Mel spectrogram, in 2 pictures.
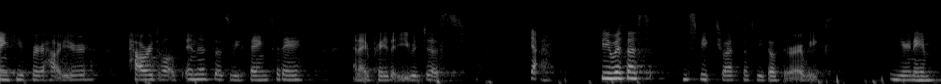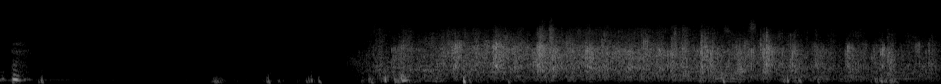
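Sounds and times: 
speech: 0.0s - 4.7s, 5.3s - 9.8s
audience applause: 12.9s - 18.8s
laughter: 13.1s - 18.7s.

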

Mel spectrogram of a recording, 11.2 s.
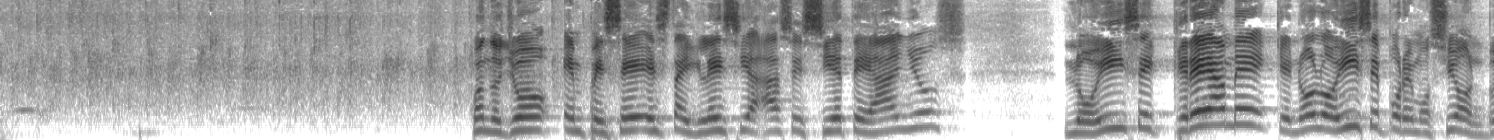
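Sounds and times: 
church audience applause: 0.0s - 4.3s
speech: 3.6s - 7.3s, 8.0s - 11.2s.

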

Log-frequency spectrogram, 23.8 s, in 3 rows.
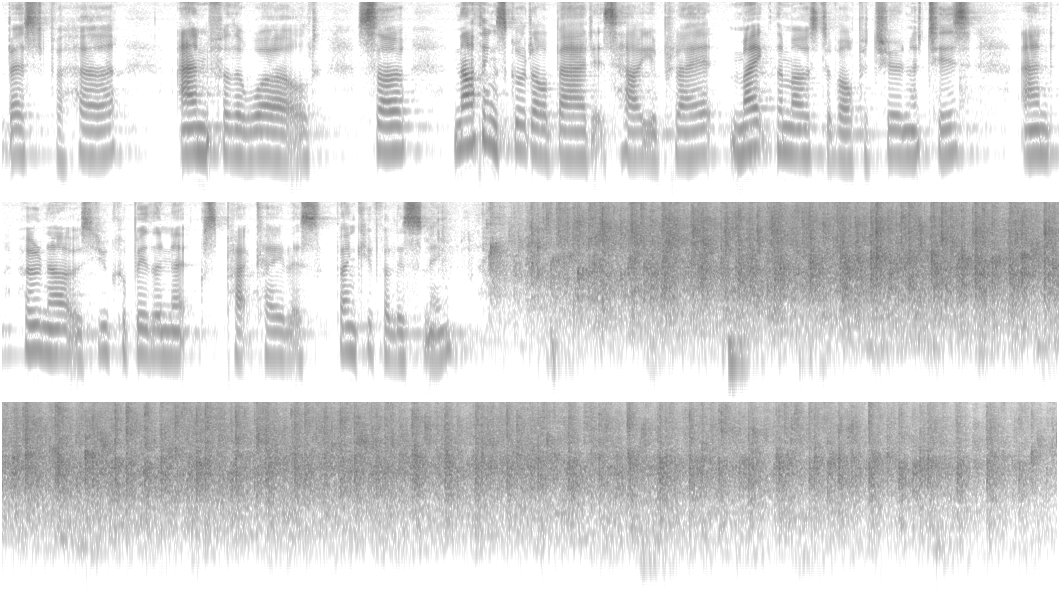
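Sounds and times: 
speech: 0.0s - 12.3s
audience applause: 11.6s - 23.7s.

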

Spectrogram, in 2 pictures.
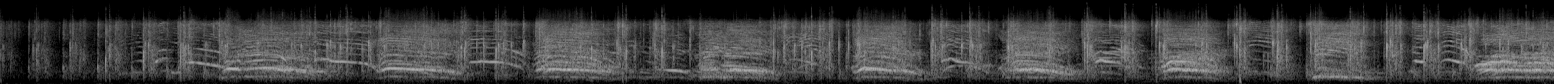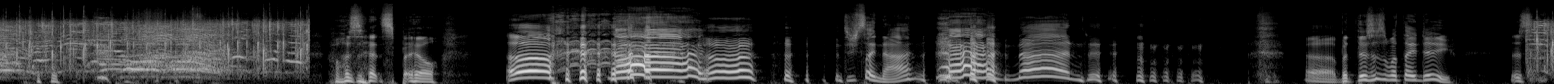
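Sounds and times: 
employees cheering in downtown Los Angeles: 0.0s - 18.7s, 21.6s - 22.5s, 25.0s - 25.5s, 30.8s - 31.0s
laughter: 15.0s - 18.5s, 21.0s - 23.8s, 24.8s - 27.6s
speech: 19.0s - 31.0s.

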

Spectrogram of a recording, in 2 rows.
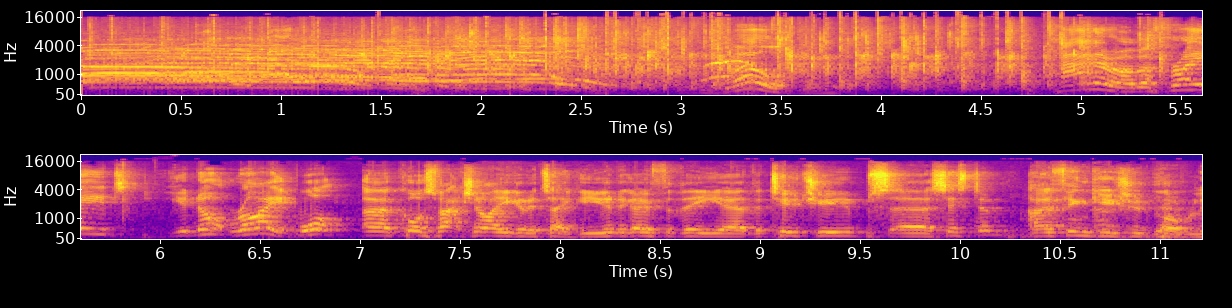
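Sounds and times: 
audience applauding and cheering: 0.0s - 5.9s
speech: 5.6s - 11.2s.

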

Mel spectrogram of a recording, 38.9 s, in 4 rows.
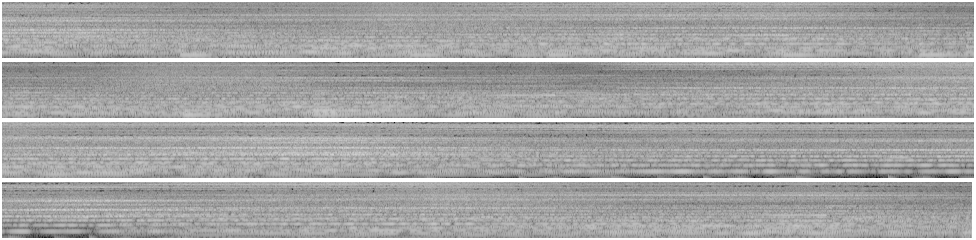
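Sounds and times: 
ambient piano: 0.0s - 27.7s, 28.6s - 38.8s.

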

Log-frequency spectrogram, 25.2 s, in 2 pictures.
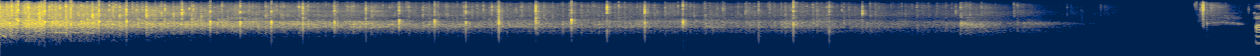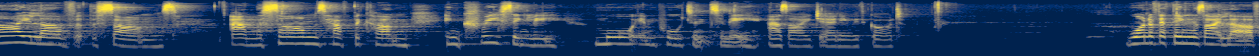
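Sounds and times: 
audience applause: 0.0s - 10.7s
speech: 12.8s - 21.7s, 23.9s - 25.1s.

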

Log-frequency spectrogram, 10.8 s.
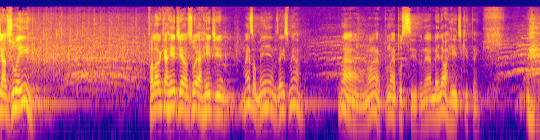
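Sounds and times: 
speech: 0.0s - 0.8s, 3.0s - 6.2s, 6.8s - 10.8s
audience applause: 0.0s - 3.3s, 10.4s - 10.8s
laughter: 10.4s - 10.8s.

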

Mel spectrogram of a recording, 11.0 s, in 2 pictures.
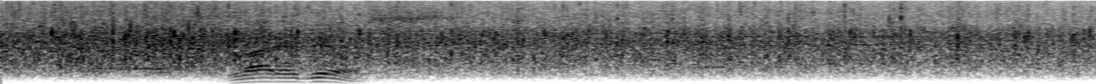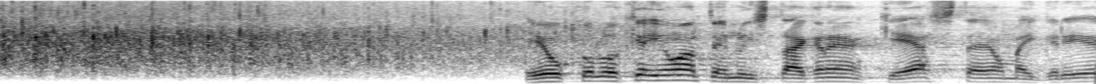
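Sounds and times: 
audience applause: 0.0s - 8.7s
speech: 1.2s - 2.0s, 8.1s - 10.9s.

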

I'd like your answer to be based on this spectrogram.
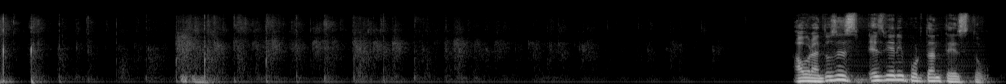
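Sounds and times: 
applause: 0.0s - 7.7s
speech: 8.0s - 10.0s.

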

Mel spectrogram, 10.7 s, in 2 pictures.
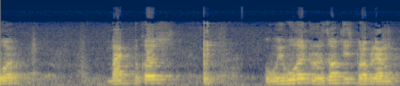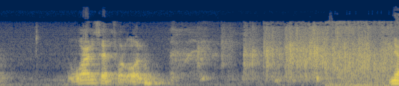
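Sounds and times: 
speech: 0.0s - 0.4s, 1.4s - 2.8s, 3.5s - 5.4s, 6.2s - 7.8s
applause in parliament: 8.0s - 10.6s.

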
